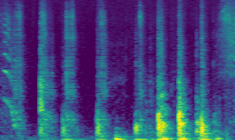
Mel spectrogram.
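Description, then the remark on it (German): Someone knocks on a door about eight times in a fairly steady rhythm, each knock a dull, solid thud with a low boom behind it. No one speaks. “Kommen Sie erst klopfen.”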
